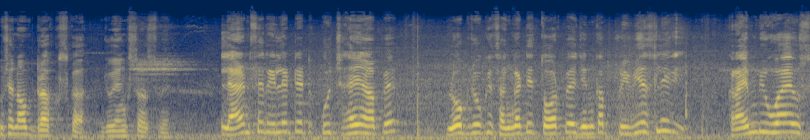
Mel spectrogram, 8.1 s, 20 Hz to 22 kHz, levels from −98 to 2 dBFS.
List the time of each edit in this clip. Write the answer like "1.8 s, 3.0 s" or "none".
2.1 s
